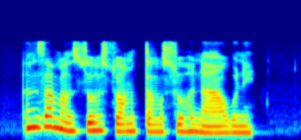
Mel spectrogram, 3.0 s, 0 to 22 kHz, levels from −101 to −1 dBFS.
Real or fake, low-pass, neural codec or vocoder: fake; 7.2 kHz; codec, 16 kHz, 6 kbps, DAC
